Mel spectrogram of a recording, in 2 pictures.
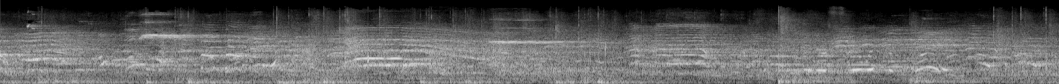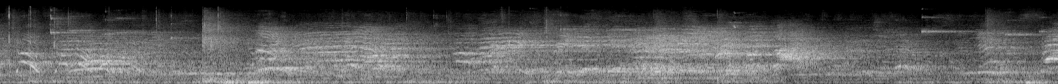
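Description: Girls shout and cheer in a large echoing gym.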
